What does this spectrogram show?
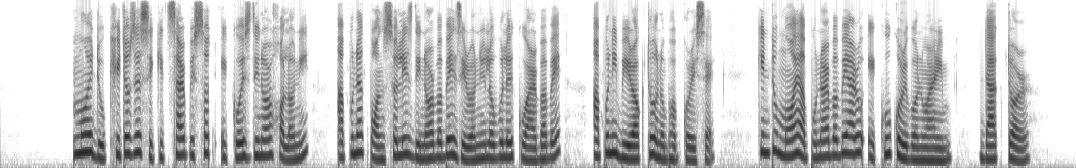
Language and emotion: Assamese, sad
